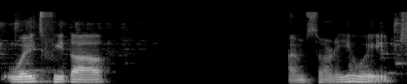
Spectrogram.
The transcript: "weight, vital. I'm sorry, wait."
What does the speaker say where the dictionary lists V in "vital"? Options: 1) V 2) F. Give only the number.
2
